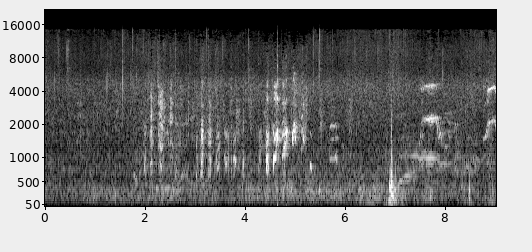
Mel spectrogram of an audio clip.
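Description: Steady rain falling on a wet concrete driveway, with children shrieking in short high bursts in the middle. A sharp knock comes just before the seventh second, then a child's high, rising-and-falling scream about eight seconds in.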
